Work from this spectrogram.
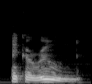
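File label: "picaroon", American English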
